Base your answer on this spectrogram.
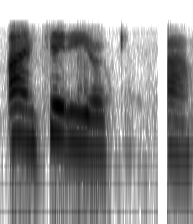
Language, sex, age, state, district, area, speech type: Tamil, female, 18-30, Tamil Nadu, Pudukkottai, rural, conversation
